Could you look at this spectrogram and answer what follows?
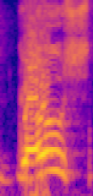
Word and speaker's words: ghost: Notice the ST makes the O long. There's a lot of words like post and host and most where the ST makes the O long. And here we have ghost. Just you hear the G, but hard G, but not the H.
